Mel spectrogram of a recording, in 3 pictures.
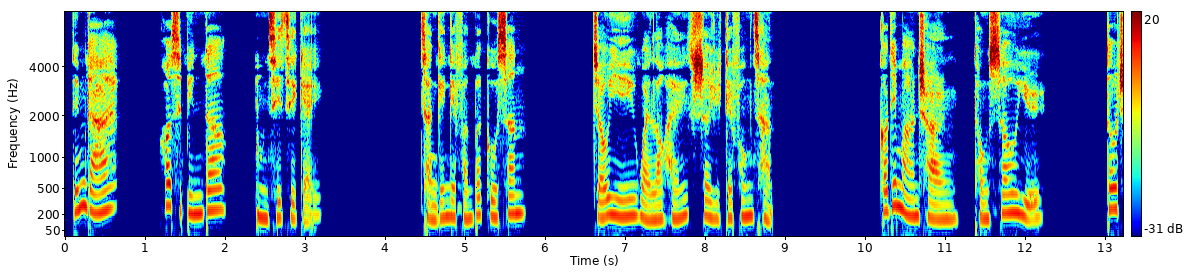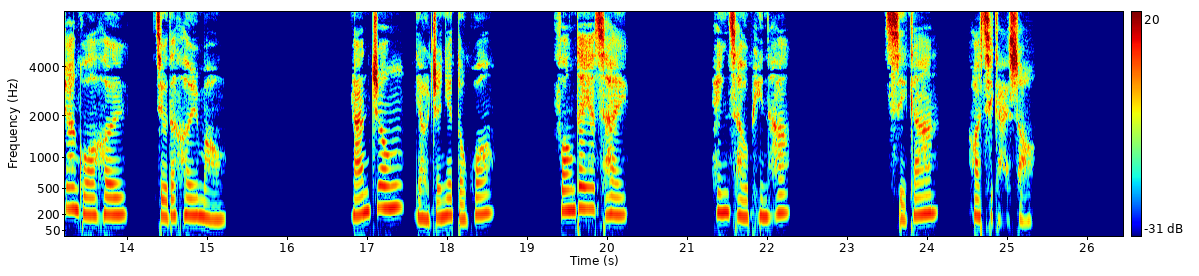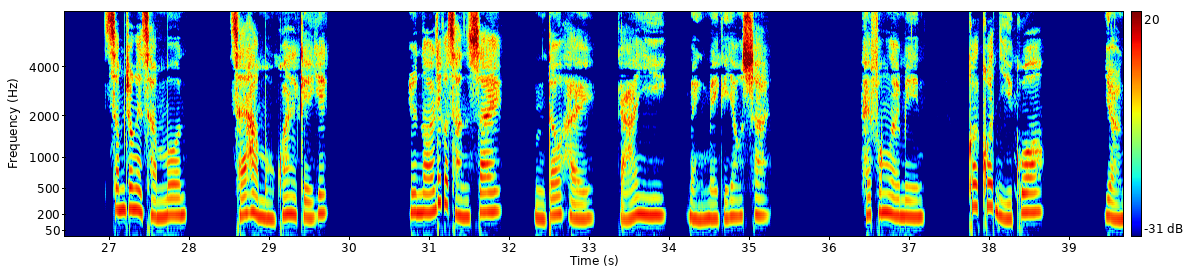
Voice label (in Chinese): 旁白独白日本风清冷风格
